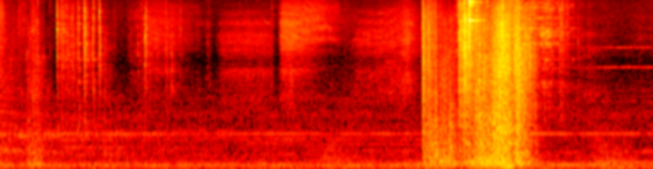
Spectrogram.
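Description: Steady low rumble of a train interior with a few light clicks. About two-thirds in, a loud burst of rushing, crackling noise lasts about a second and a half.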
